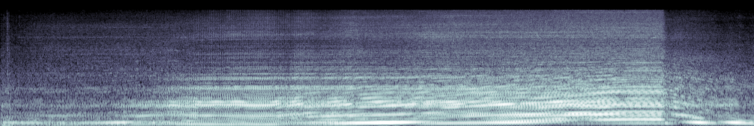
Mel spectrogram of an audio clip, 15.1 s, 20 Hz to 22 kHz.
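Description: Subaru BRZ's 2.0-litre flat-four boxer engine, fitted with headers and exhaust and a fresh tune, making a wide-open-throttle run under load on a hub dyno. The revs climb steadily for about thirteen seconds. Then the throttle shuts suddenly and the revs fall away.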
